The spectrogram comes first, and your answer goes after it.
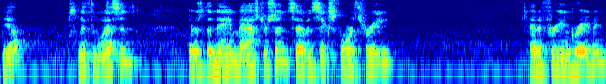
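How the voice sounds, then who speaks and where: The man's pitch is fairly high, his voice somewhat breathy with a dark, mellow tone and ordinary pitch variation. He goes at a fairly slow pace with long, frequent pauses. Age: 60s. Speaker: hobbyist video blogger. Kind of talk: casual unboxing video. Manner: casual, halting.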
